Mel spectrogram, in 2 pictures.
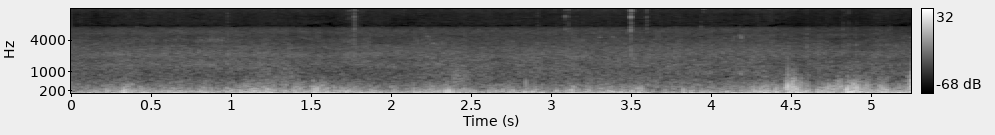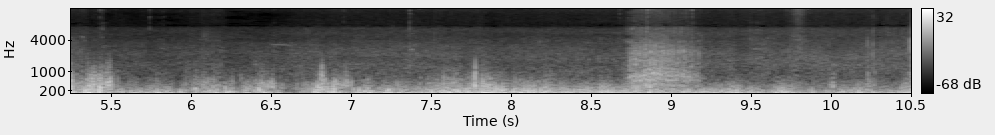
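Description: Pony walking on grass under a rider: irregular soft hoof and tack knocks over a steady low rumble of movement and wind on the microphone, with a short breathy rush of noise near the end.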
